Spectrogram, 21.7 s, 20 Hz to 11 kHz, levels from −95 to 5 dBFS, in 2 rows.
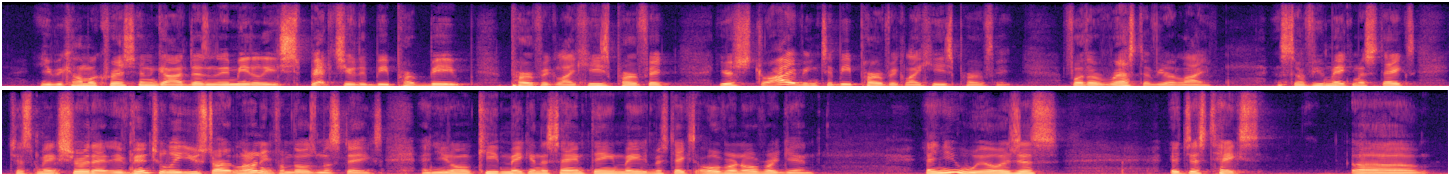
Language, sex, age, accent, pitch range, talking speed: English, male, 30-49, American, 135-170 Hz, 195 wpm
